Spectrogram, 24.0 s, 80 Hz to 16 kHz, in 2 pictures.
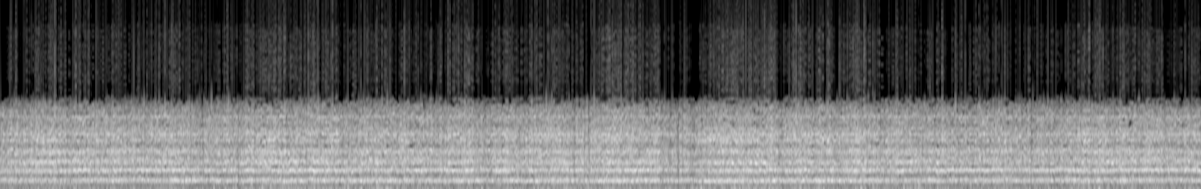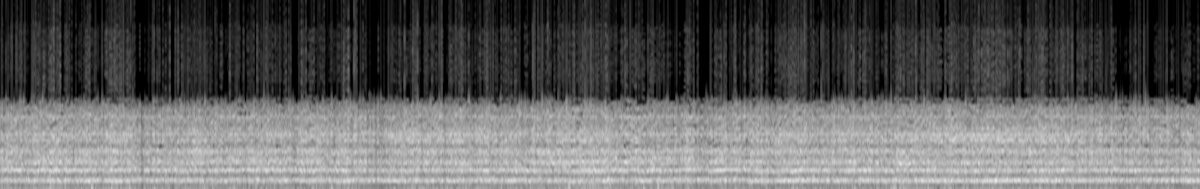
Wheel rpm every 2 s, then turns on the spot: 220, 220, 230, 230, 230, 230, 230, 230, 220, 230, 230, 230.
none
